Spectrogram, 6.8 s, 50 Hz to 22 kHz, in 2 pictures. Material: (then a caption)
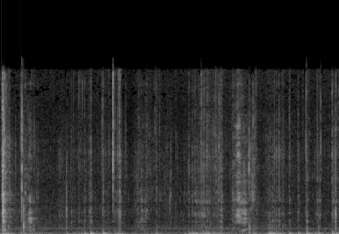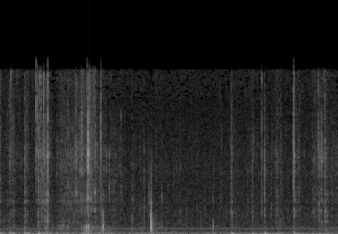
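Soap. A solid translucent green glycerin soap bar is held in hand and cut and scraped with a utility knife blade. Short, crisp scraping clicks and bright crackles come in irregular bursts over a low background rumble, with a faint steady tone near 600 Hz running underneath.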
